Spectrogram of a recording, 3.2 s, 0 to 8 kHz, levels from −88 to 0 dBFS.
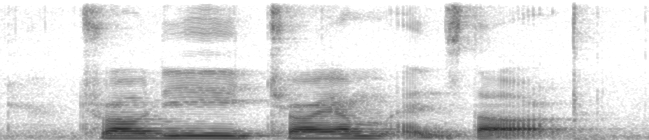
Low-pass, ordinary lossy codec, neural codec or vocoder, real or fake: none; none; none; real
